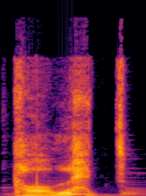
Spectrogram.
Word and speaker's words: collect: say that after me collect the word collect has two syllables but one syllable sounds louder than the other can you identify that syllable oh yes it's the second syllable this kind of stress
